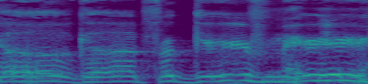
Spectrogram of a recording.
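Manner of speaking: high, very slow, drawn-out, imploring pleading tone. Retelling a movie scene, kneeling and begging: imitating a plea for forgiveness. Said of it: "getting down on his knees like".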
